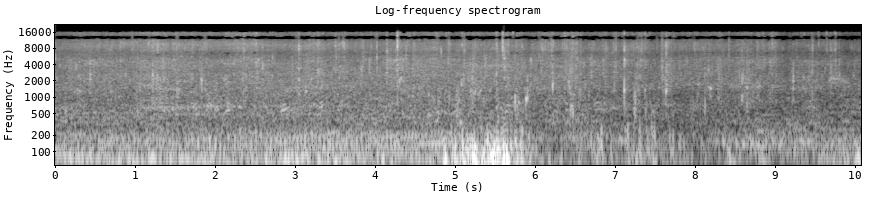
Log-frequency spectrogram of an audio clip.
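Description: Wind buffeting a phone microphone, a low rumble that swells about five seconds in, over faint splashing of floodwater.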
